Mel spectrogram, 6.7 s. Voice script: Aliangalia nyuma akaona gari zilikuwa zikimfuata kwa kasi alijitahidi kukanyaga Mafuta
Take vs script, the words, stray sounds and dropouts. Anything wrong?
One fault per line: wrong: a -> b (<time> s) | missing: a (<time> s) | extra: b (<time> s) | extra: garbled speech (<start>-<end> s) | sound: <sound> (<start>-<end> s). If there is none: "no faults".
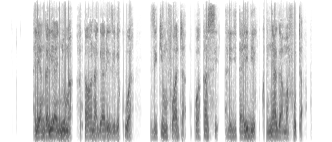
sound: dropout (5.3-5.3 s)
